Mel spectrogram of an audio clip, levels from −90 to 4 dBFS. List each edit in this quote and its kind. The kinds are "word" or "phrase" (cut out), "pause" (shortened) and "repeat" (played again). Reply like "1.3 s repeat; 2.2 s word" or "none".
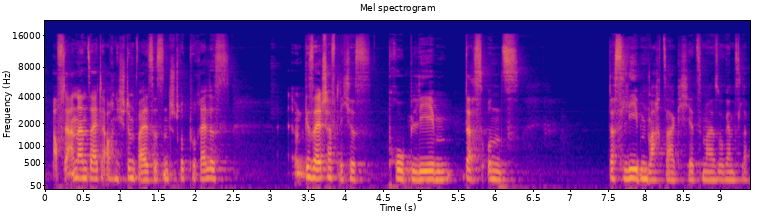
8.1 s word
